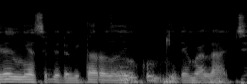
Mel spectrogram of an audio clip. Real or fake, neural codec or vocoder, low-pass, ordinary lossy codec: fake; codec, 32 kHz, 1.9 kbps, SNAC; 14.4 kHz; none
